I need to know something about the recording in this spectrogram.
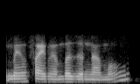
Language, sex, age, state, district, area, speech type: Telugu, male, 30-45, Telangana, Peddapalli, rural, conversation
